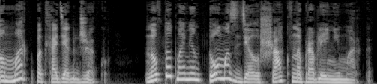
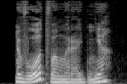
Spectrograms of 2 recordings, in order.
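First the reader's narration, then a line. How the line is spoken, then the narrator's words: Mutter. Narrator (Russian): пробормотала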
